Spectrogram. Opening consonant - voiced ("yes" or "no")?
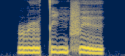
yes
